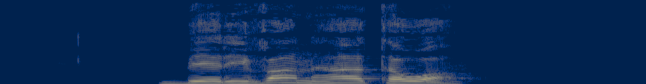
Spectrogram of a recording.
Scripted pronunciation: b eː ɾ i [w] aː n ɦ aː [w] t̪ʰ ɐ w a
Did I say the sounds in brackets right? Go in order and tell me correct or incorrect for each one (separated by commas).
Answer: incorrect, incorrect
